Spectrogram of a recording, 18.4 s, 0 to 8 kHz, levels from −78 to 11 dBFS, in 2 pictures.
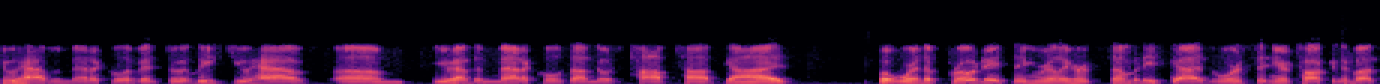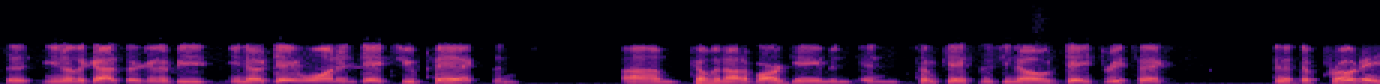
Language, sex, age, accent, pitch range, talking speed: English, male, 40-59, American, 135-160 Hz, 240 wpm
